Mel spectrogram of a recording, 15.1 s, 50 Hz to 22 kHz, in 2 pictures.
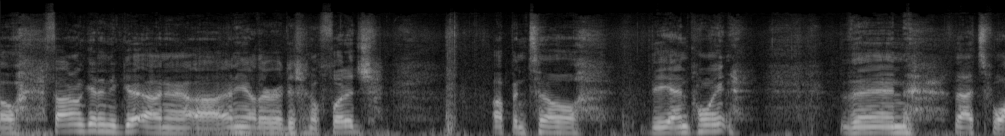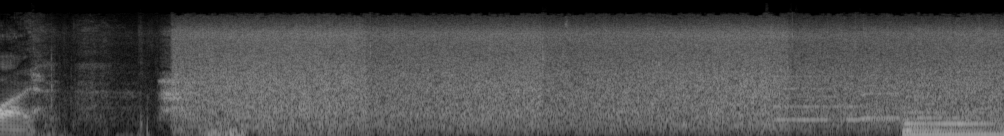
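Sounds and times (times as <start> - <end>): steady rain falling: 7.9 - 15.0
background music: 13.3 - 15.0.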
